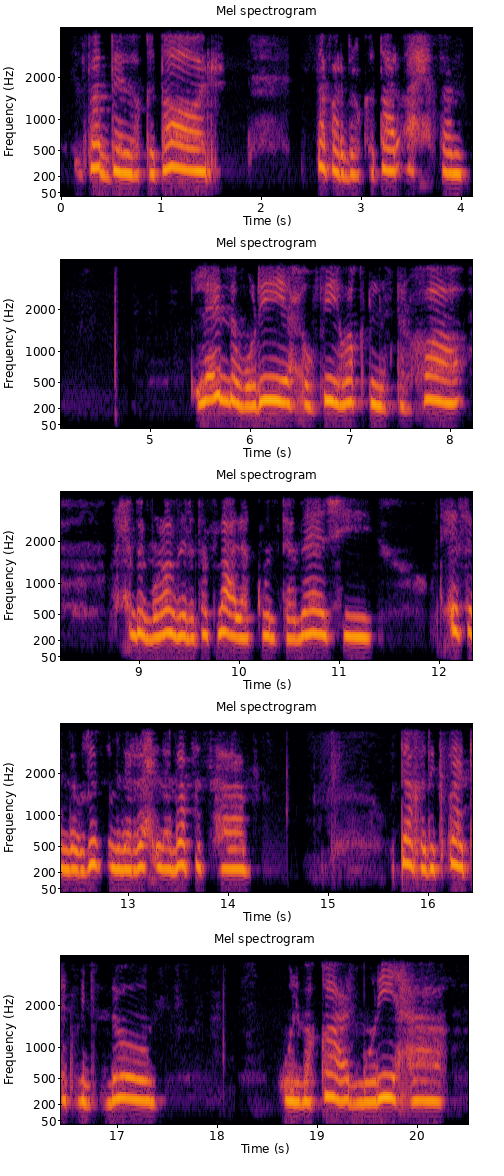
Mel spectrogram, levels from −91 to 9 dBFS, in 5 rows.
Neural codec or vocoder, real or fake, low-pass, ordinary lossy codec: none; real; 3.6 kHz; Opus, 64 kbps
